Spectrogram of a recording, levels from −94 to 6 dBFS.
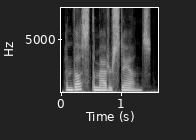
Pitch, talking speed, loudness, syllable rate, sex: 220 Hz, 185 wpm, -16 LUFS, 4.3 syllables/s, female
